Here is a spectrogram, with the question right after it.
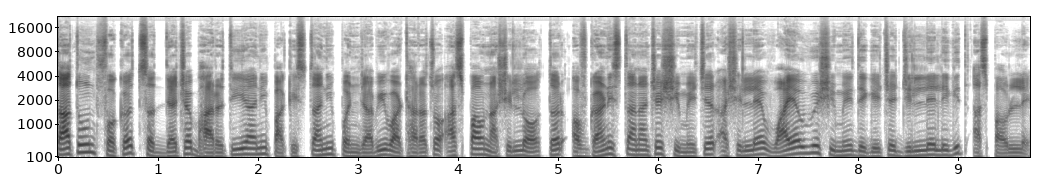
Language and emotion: Goan Konkani, neutral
